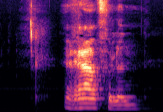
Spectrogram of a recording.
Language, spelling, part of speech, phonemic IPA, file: Dutch, rafelen, verb, /ˈraː.fə.lə(n)/, Nl-rafelen.ogg
- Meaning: to fray, unravel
